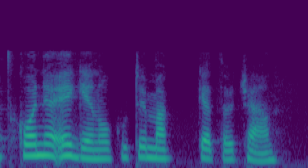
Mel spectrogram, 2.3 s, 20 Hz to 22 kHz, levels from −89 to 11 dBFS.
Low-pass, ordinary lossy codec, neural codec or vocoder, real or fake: 7.2 kHz; Opus, 64 kbps; codec, 16 kHz, 0.5 kbps, X-Codec, WavLM features, trained on Multilingual LibriSpeech; fake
